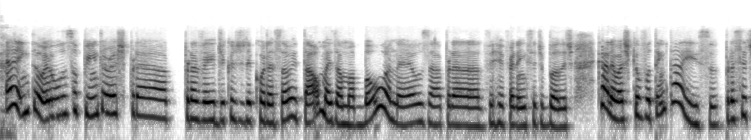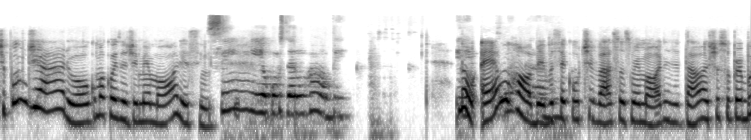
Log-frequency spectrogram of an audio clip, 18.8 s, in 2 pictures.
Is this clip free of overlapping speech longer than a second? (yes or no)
no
